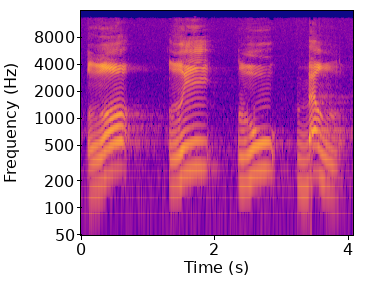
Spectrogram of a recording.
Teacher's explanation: Diucapkan seperti kita mengucapkan huruf Kha, yaitu diucapkan dari pangkal tenggorokan kita. Yang membedakannya adalah Kha mengalir nafas dan Gha tidak mengalir nafas. Dan keduanya memiliki persamaan, yaitu memiliki sifat al-isti'la. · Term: huruf Gha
